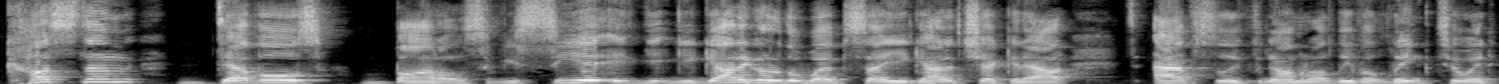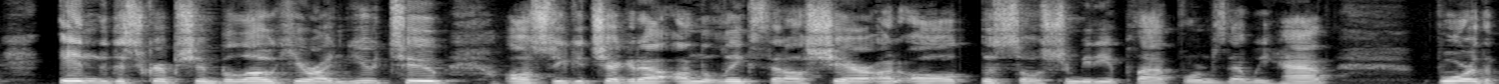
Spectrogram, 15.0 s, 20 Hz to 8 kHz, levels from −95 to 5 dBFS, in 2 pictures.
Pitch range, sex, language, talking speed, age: 145-175 Hz, male, English, 245 wpm, 30-49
